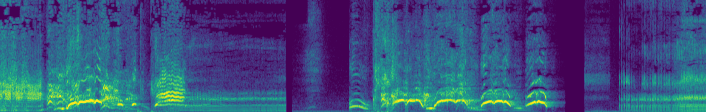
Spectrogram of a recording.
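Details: Nikki, an angry pet Chihuahua, lets out a burst of short, arched, high yapping barks in quick succession, with a brief pause between bursts, while people talk indoors in a small room.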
